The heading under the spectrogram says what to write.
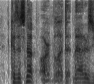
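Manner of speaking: smooth, soft, tearful, emotional dramatic delivery. Showing how to deliver the line better: emotional, quiet delivery. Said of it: "And you got to get emotional".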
